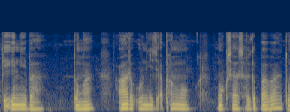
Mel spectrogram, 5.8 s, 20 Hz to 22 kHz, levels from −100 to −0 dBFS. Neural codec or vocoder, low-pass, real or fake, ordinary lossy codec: none; none; real; none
